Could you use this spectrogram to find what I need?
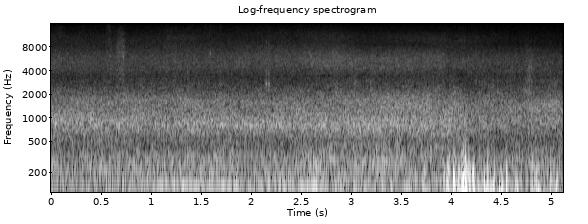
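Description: Wind blusters across an open field, gusting harder near the end.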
